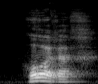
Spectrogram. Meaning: serfish; related to serfs or serfdom
- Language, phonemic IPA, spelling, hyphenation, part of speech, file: Dutch, /ˈɦoː.rəx/, horig, ho‧rig, adjective, Nl-horig.ogg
